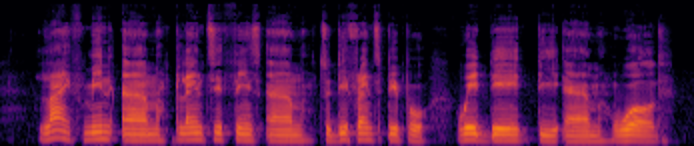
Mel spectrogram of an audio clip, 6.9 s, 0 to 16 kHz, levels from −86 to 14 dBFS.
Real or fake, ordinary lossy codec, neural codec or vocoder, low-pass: real; MP3, 64 kbps; none; 14.4 kHz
